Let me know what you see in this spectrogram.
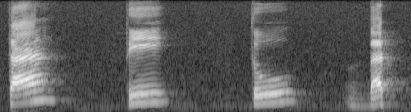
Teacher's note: dengan mengalirkan udara kita perhatikan ta Jadi bukan ta tapi ta ada udara yang mengalir ketika kita melafalkan huruf tersebut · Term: huruf ta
